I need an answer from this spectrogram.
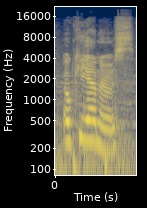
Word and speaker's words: Okeanos: similar to Oceanus or the Greek pronunciation Okeanos shows up there's already the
